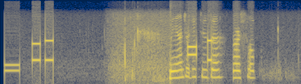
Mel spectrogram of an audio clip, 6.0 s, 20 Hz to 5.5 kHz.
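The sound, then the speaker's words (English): Three short, clear telephone keypad tones beep in quick succession at the start as star 6 is pressed to mute a phone on a call, followed by a stretch of line noise and muffled, indistinct voice sounds. “If you don't have a mute button on your phone, star 6 should do it for you.”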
